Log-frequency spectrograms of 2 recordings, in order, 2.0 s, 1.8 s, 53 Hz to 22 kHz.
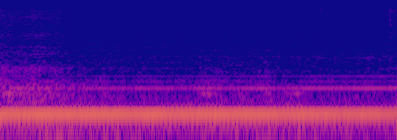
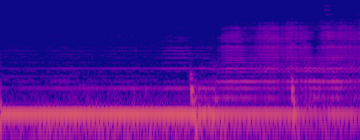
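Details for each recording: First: iPhone 13 quiet earpiece clogged with dirt, playing a 165 Hz cleaning tone with isopropyl alcohol across the grille to push material out for Q-tip cleaning: a steady, thin, quiet low hum. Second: iPhone 13 with quiet earpiece and speakers, bottom speaker playing a 165 Hz cleaning test tone: a steady low hum plays cleanly, then a rattly buzz joins as a finger presses the grille; the speaker itself is working.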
